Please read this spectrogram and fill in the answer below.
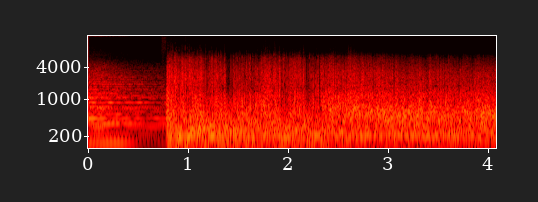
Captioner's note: bomb exploding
